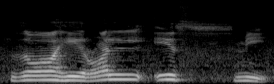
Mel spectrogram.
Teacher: ظا حروف متعالیہ میں سے ہے اس لیے الف اس کے تابع ہو جائے گا، الف بھی ساتھ ہی موٹا ادا کیا جائے گا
